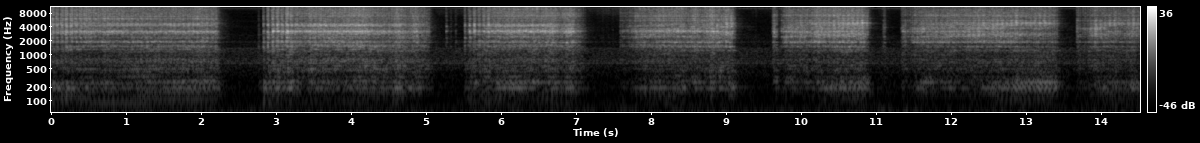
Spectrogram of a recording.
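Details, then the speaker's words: Woodturning a dry apple wood salad bowl blank (marked walnut) on the lathe, shaping toward the tenon: hissing scraping cuts of two to three seconds with short pauses, sound turning rougher as the tool nears the bark, as expected. "You hear that change in sound as I get towards that bark."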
